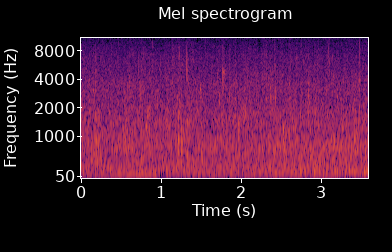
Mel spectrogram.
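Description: Soft, steady patter of rain falling outdoors on a lawn where snow has melted, a faint continuous hiss of drops with no voices.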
